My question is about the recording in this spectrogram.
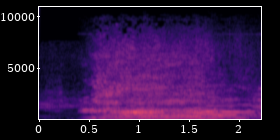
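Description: A person's long, loud, rough-edged yell, beginning about half a second in, falling in pitch and trailing off near the end.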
